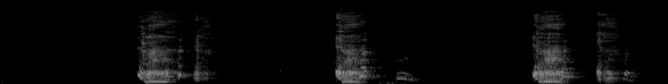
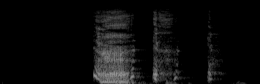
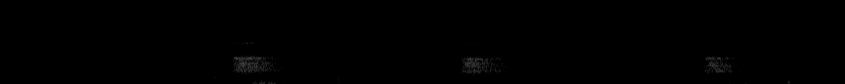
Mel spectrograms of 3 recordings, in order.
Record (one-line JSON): {"three_cough_length": "6.7 s", "three_cough_amplitude": 3136, "three_cough_signal_mean_std_ratio": 0.39, "cough_length": "2.6 s", "cough_amplitude": 5821, "cough_signal_mean_std_ratio": 0.38, "exhalation_length": "8.5 s", "exhalation_amplitude": 226, "exhalation_signal_mean_std_ratio": 0.42, "survey_phase": "beta (2021-08-13 to 2022-03-07)", "age": "45-64", "gender": "Female", "wearing_mask": "No", "symptom_cough_any": true, "symptom_runny_or_blocked_nose": true, "symptom_diarrhoea": true, "symptom_onset": "2 days", "smoker_status": "Never smoked", "respiratory_condition_asthma": false, "respiratory_condition_other": false, "recruitment_source": "Test and Trace", "submission_delay": "1 day", "covid_test_result": "Positive", "covid_test_method": "LAMP"}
